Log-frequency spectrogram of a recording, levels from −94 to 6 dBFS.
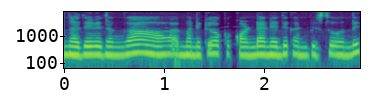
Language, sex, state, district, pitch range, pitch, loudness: Telugu, female, Telangana, Hyderabad, 205-220 Hz, 210 Hz, -13 LUFS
